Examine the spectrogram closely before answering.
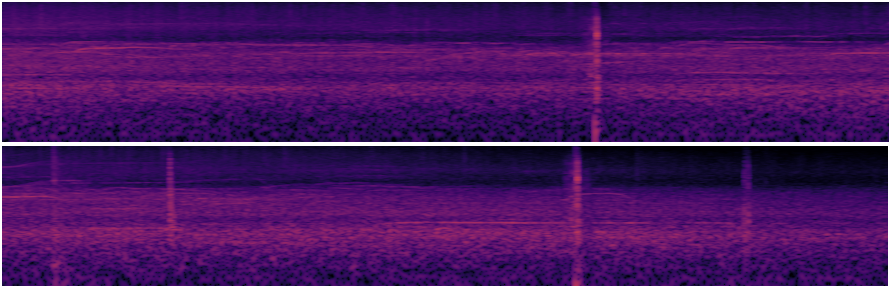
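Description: A large crowd murmurs and cheers steadily in an arena.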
